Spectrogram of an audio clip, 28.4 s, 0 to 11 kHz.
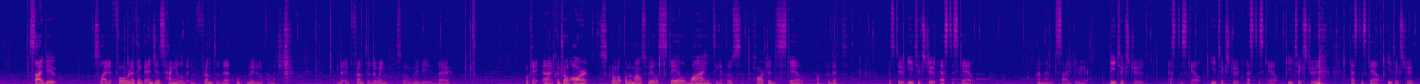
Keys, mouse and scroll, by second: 0.5 KP_3, 1.1 scroll up 2, 1.8 click, 1.8-2.4 scroll up 2, 2.5 ctrl+z, 3.0 click, 3.9 middle click, 5.3 click, 6.6 KP_1, 7.3 KP_7, 8.4 click, 9.3 KP_3, 10.0 middle click, 11.0 ctrl+r, 12.7 middle click, 13.2 s, 15.1 shift+middle click, 15.6 s, 16.8 middle click, 17.2 3, 17.3 click, 18.0 e, 18.5 s, 19.9 click, 20.9 KP_1, 21.4 KP_3, 22.2 e, 23.2 s, 24.1 e, 24.7 s, 25.7 e, 26.8 s.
